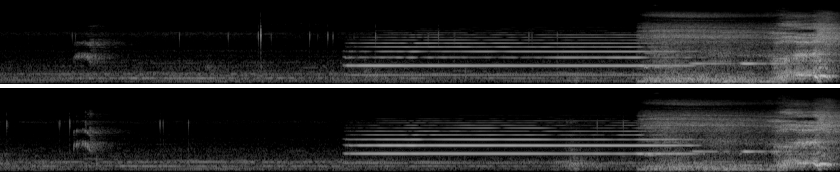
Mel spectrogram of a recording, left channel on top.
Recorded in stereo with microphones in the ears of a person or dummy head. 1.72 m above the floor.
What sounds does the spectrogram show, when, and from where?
0.7 s a bird: 75° right (ahead or behind), 0.5 m
3.4 s a trumpet: 5° left (ahead or behind), 0.6 m
6.4 s a cough: 40° left (ahead or behind), 0.6 m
